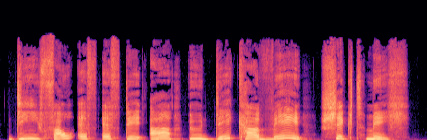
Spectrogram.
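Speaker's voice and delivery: very slow, distinct, careful enunciation, every letter separate. Frau Honig repeats herself to an unresponsive Herr Sommerfeld, slower and more clearly. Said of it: "diesmal etwas langsamer und deutlicher".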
